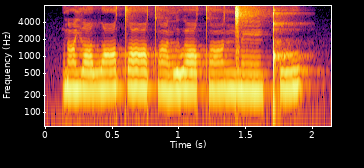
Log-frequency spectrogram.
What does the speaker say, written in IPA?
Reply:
ɾɑ̃jeðˤɑ tˤuːtˤõluːtˤɑ̃ ŋ͡ǀẽːǃu

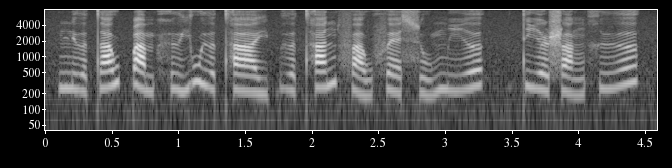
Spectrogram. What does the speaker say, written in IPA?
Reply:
nɨ˨˩ə̯t̪a˧˥w ɓa˨˩mhɨ˨˩˦j wɨ˨˩ə̯t̪ʰaː˨˩jɓɨ˨˩ə̯t̪ʰa˧˥n fa˨˩˨wfɛ˨˩ su˨˩˦mi˧˥ə̯ | t̪i˨˩ə̯ʂa˨˩˨ŋ xɨ˧˥ə̯

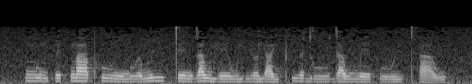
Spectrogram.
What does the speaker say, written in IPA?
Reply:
mu˧˩mpe˧k̚ma˧pʰuː˧˩ŋ mu˩˧ə̯miː˥˨p̚t̪e˧nda˥˨w jeː˧wji˧ə̯ ja˩˧jpʰi˧ə̯duː˩˧ da˧wme˩˧puː˩j t̪ʰa˩˧w

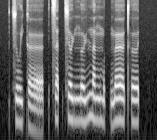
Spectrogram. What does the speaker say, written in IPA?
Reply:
t͡suː˨jkœː˨˩ | t͡sɐ˨˥t̚t͡sɵ˨ɥ ŋɵ˨˥ɥ n̪ɐ˧ŋmʊ˨k̚ mœː˧t̪ʰɵ˧t̚

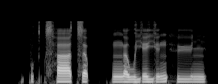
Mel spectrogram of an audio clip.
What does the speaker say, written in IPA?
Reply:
pʊ˨k̚t͡sʰaː˧t͡sɐ˧p̚ | ŋɐ˨w je˨jɪ˨˥ŋhyː˨n

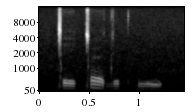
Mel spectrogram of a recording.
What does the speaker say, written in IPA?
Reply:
ǀe ǀœ døpʰyn

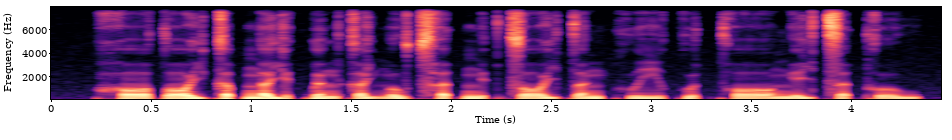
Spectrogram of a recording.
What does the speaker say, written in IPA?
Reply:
hɔː˨˩t̪ɔː˨˧jkɐ˨˥p̚ ŋɐ˧jɪ˥k̚ lɵ˨˩nkɐ˨˩jŋo˥wt͡sʰɐ˨˥t̚ ŋɪ˨˥k̚t͡sɔː˨˩jt̪ɐ˧ŋ kʷʰiː˨˧kʷɐ˥t̚ t̪ʰɔː˨˩ŋe˨˩j t͡sɐ˨˥t̚ko˨˩w

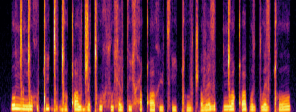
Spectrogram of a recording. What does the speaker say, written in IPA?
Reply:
oŋ͡ǀʌŋ͡ǀoxu ǃiɡ͡ǀʌɡ͡ǀu qʼovɖ͡ʐɛ ǀʰuxsʷixɛv t̪ixħo qʼoxy t͡sʼi ǃʰuvt͡ʃʼʌvɛz | ŋ͡ǀo qʼupoz tʷɛz ǃʰo

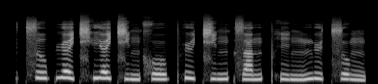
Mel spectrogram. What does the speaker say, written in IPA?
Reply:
t͡sɹ̩˥ pɥɛ˥˩t͡ɕʰjɛ˥t͡ɕi˨˩ŋ xo˧˥ʊ̯pʰy˥˩ t͡ɕi˧˥ŋt͡sa˧˥n pʰi˨˩ŋn̪y˥˧ t͡sʊ˥˩ŋ

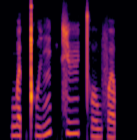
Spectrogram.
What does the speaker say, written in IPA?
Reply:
wɐ˨t̚kʷʰiː˨˥ŋ ɪ˥k̚t͡syː˧ t̪ʰo˨wfɐ˨p̚

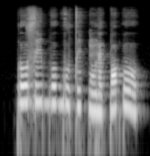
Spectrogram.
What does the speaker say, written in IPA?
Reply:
ɾo˦si˦bo˦ɡu˦˨ ti˧k͡pũ˨ɾɛ˨ k͡pɔ˨˦k͡po˦˨

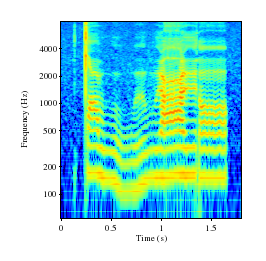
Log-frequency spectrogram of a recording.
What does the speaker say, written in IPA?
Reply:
tˤu˥βu˦˨βɯ˨˦βɨ˥ ʕɨ˥ɾɔ˥

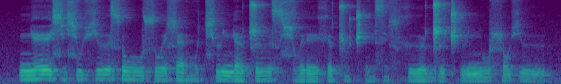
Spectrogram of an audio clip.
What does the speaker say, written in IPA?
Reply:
ɲeːɕe̤ɕu çɨːs ɾuːsuɪ̯ɬɛ ɾo̤ t͡ɕʰɨɲɛɪ̯ ʈ͡ʂɨːs ɕo̤ɪ̯ɾeːxeʈ͡ʂo̤ t͡ʃʼe̤se̤ɬ xɨːɖ͡ʐɨ t͡ʃʼɨ ɲuɬoçɨː

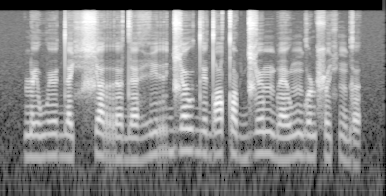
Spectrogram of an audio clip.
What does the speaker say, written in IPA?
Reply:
ɳɪ˨wʏ˧ d̪ɛ˨çɕɐ˦˨rə˨dɛ˨ ɦi˧rd͡ʑœ˦u̯d̪ɪ˧d̪ɐ˦ tˤɪ˧ɖd͡ʑø˦mbɛ˨˦u̯ ŋɡo˧ɳʂø˧çŋɡə˨

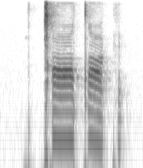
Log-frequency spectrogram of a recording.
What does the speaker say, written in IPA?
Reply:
ǀɑtˤæk

